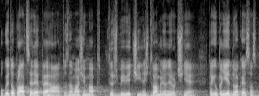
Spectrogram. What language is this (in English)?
Czech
